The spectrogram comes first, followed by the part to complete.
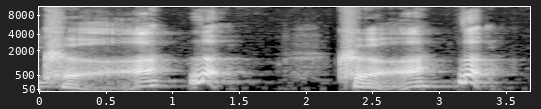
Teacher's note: third tone changes into semi-third tone when it goes with another syllable.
